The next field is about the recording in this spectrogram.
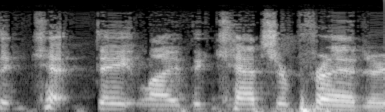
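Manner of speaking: crying, broken-down, high, loud tearful blurt. Retelling a caught man's answer to the show's host: imitating someone crying. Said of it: "the guy starts crying".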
